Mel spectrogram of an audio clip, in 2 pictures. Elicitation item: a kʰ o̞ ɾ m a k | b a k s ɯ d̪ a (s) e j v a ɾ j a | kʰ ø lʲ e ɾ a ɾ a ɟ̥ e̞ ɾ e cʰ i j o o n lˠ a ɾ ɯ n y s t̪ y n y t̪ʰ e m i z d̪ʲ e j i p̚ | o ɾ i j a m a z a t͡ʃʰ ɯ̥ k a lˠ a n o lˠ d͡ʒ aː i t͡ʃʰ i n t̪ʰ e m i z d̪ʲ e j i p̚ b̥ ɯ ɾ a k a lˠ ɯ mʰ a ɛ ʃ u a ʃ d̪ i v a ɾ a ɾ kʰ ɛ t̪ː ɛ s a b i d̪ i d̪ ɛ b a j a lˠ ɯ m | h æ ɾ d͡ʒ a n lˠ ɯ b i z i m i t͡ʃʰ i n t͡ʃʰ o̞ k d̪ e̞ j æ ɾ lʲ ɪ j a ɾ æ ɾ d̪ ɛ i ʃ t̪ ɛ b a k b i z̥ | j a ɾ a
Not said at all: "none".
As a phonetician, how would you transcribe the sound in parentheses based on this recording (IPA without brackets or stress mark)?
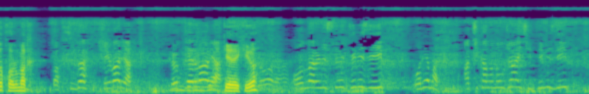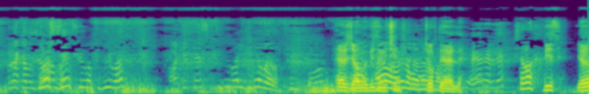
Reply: ʃ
